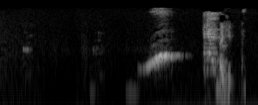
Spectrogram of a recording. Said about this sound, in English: I hear Joko, the parrot, adding in the background.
